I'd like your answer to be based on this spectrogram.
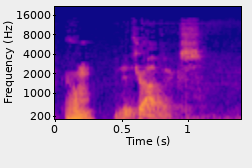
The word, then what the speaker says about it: nootropics: Am I saying it right when I say neurotropics or is it nootropics? – Nootropics, man.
